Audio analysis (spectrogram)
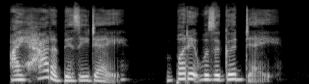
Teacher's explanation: Notice how your voice rises slightly at busy day and falls softly at good day. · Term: intonation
